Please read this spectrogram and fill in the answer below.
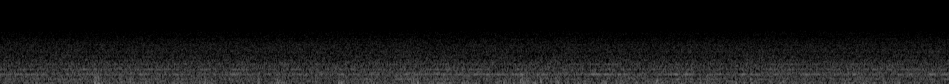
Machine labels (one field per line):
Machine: fan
